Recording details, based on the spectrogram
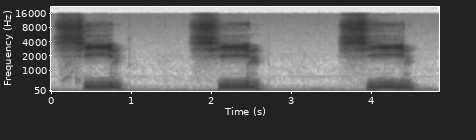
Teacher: Talaffuz qilganda til uchining o'ttirisi ustingi tanglayga tegadi. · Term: jaransiz uzuk tovush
